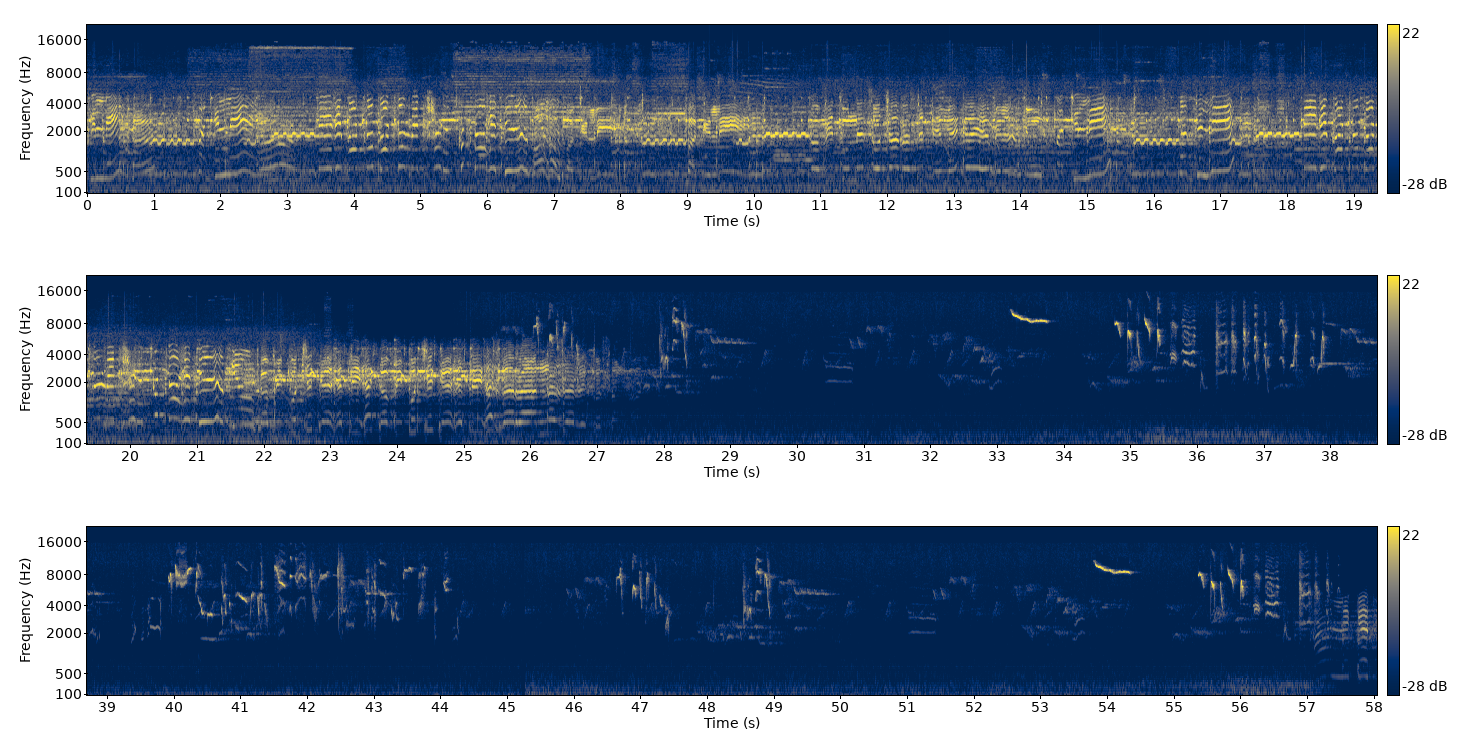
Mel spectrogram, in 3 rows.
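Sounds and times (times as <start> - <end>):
birds chirping: 0.0 - 23.6, 24.7 - 57.5
low outdoor rumble: 24.8 - 57.3.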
